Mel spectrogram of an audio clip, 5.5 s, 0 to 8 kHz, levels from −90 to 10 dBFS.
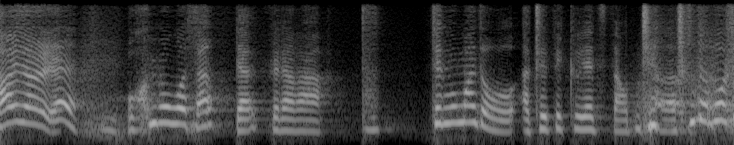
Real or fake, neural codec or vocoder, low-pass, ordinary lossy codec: fake; codec, 16 kHz, 0.5 kbps, FunCodec, trained on Chinese and English, 25 frames a second; 7.2 kHz; none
